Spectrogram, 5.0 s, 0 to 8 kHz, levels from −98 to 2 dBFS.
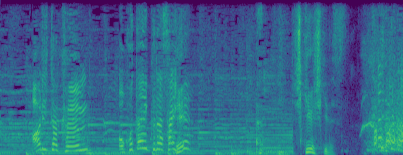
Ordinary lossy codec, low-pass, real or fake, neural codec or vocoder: none; none; real; none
